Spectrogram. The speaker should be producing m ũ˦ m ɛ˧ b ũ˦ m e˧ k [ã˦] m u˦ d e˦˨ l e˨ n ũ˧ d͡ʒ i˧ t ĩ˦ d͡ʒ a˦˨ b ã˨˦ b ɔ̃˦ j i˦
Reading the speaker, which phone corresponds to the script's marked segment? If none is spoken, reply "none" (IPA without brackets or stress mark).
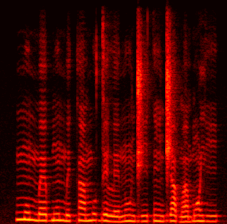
ã˦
